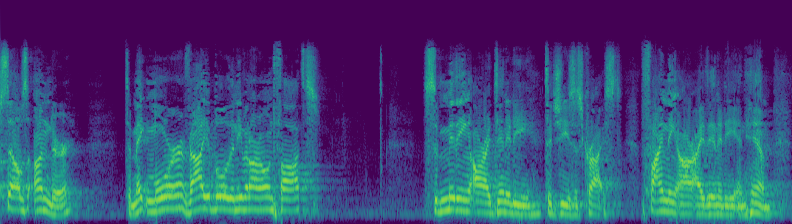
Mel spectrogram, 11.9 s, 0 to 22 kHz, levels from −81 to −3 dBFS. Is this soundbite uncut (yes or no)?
yes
